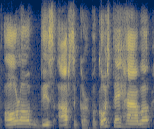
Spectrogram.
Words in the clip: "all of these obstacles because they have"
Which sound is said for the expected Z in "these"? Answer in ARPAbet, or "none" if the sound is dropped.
S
